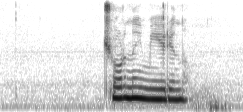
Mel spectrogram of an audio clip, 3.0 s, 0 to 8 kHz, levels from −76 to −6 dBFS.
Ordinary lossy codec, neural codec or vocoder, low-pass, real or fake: none; none; none; real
